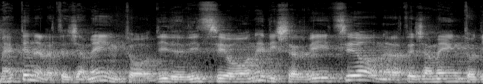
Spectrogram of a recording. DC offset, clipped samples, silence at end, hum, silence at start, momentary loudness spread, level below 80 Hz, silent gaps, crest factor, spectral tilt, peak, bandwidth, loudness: under 0.1%; under 0.1%; 0 s; none; 0 s; 3 LU; -60 dBFS; none; 14 dB; -4.5 dB/octave; 0 dBFS; over 20 kHz; -13 LUFS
